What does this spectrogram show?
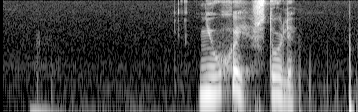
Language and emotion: Russian, neutral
